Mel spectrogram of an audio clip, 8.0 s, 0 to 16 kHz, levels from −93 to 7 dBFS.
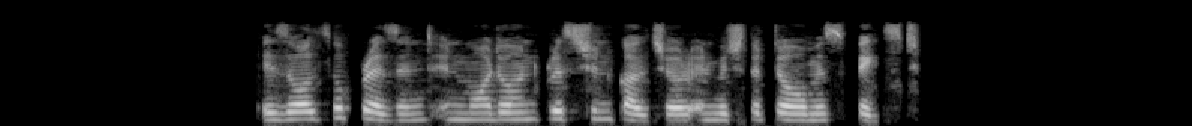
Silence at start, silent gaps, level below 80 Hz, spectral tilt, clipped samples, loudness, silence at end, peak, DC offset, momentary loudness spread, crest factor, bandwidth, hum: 1.75 s; 2.35-2.39 s, 5.65-5.71 s; -72 dBFS; -2.5 dB/octave; under 0.1%; -21 LUFS; 1.85 s; -6 dBFS; under 0.1%; 12 LU; 18 dB; 8 kHz; none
